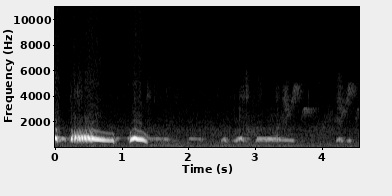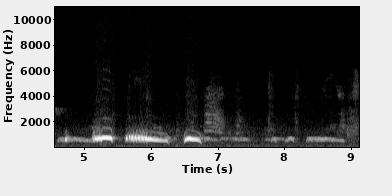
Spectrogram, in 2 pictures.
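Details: Spotted dove decoy cooing: loud, hoarse, down-slurred coos in pairs, each group followed by quiet mumbled notes, with the phrase repeated twice.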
